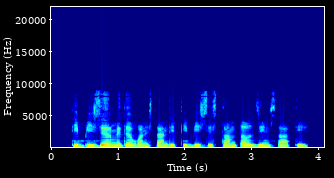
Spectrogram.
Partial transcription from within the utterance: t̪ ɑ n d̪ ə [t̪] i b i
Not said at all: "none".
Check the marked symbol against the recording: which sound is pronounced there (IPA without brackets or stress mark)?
t̪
